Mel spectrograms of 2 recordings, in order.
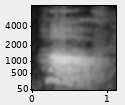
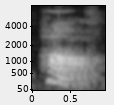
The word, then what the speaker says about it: half: In AL also, you don't say palm. So the L is silent. What you hear is the R sound. So AL make the sound R. Or you could say the L is silent in words with AL, where you have words like palm and half, not palm. Neither is it half. So it is palm, half.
